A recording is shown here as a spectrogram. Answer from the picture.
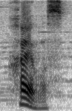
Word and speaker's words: Jaivas: Впоследствии группа осознала, что название на английском не слишком подходит для фолкгруппы, поэтому они изменили его на хайвас. Это чилийское произношение того же Хайбас.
